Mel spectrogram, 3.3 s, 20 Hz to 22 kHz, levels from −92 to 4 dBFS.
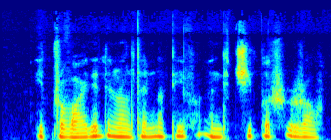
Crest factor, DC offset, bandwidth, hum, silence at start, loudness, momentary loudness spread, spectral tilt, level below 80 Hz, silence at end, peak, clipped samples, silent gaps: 18 dB; under 0.1%; 12 kHz; none; 0.4 s; -23 LUFS; 6 LU; -7 dB/octave; -52 dBFS; 0.1 s; -6 dBFS; under 0.1%; none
